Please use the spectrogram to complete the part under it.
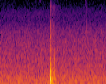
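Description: A block thuds into place in a video game.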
